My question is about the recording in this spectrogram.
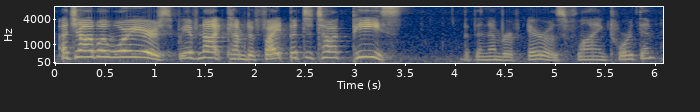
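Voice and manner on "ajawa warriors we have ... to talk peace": high, loud proclamation to warriors afar; calling out loudly. A narrator's reading. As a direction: project a plea for peace across a field. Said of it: "called out in a loud voice".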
